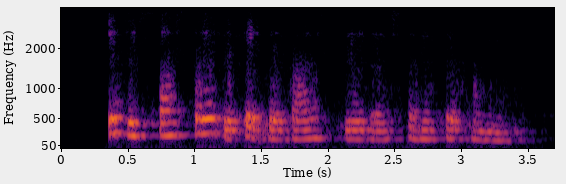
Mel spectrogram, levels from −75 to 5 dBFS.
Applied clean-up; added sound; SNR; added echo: neural separator model SepFormer DNS4.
